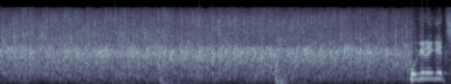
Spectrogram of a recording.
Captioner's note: applause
